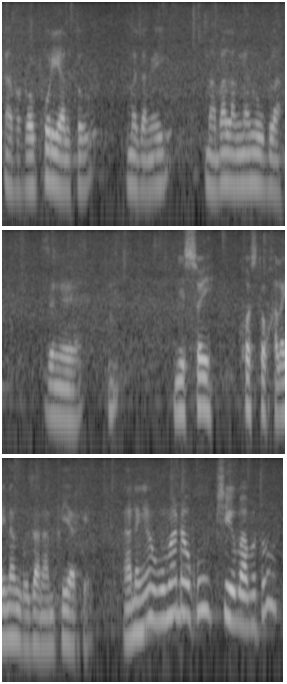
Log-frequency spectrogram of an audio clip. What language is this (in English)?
Bodo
